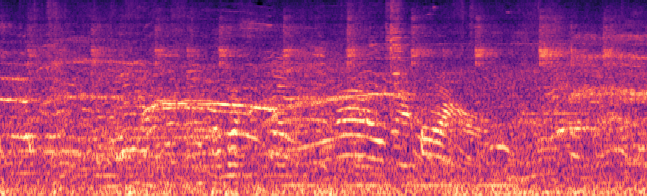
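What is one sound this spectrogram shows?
Riders scream on a swinging ride.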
